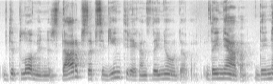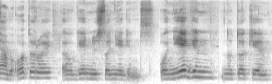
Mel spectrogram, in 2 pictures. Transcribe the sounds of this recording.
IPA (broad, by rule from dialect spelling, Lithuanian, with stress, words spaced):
dʲɪpˈlˠoːmʲɪnʲɪs ˈdɐrps ɐpʲsʲɪˈɡʲiːnʲtʲ ˈrʲɛɪk ˈɐns dɐɪˈnʲoːʊdɐʋɐ dɐɪˈnʲæːʋɐ dɐɪˈnʲæːʋɐ ˈoːpʲɛroːj ɛʊˈɡʲæːnʲɪjʊs oːˈnʲiɛɡʲɪns oːˈnʲiɛɡʲɪn nʊ ˈtuɔkʲɪ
